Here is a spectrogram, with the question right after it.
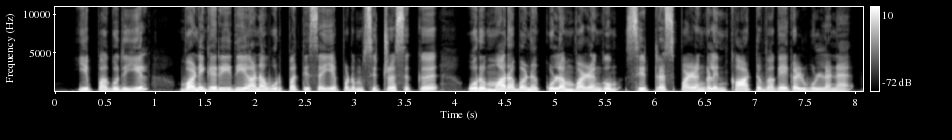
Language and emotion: Tamil, neutral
